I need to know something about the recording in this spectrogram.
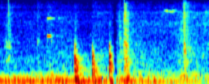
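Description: A door lock beeps and clicks open.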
